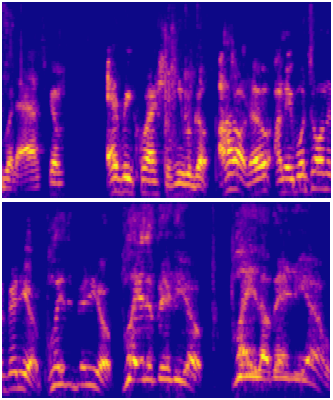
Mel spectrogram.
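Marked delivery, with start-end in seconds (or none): 2.2-6.6 put-on hostile shouting, high and rising. Retelling how the witness answered the attorney's questions: imitating a witness screaming. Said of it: "He's screaming at, like, my attorney".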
